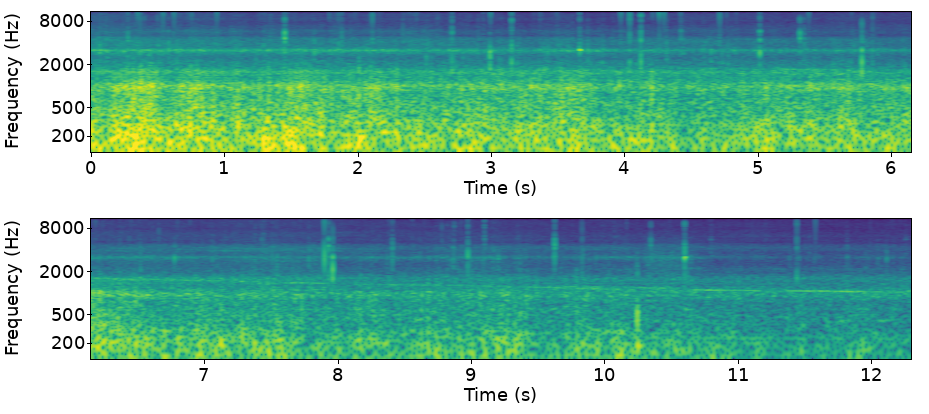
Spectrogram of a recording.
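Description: Wind rush and wet-road noise from a motorcycle riding through heavy rain, with raindrops ticking sharply on the camera. The noise fades gradually.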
